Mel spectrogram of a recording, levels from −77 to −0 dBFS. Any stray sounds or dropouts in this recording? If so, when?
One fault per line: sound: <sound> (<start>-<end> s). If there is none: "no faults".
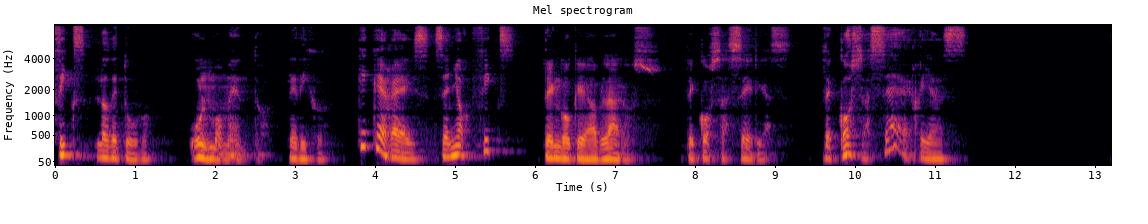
no faults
